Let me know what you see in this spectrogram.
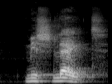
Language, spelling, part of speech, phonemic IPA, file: Dutch, misleid, verb / adjective, /mɪsˈlɛit/, Nl-misleid.ogg
- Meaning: inflection of misleiden: 1. first-person singular present indicative 2. second-person singular present indicative 3. imperative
